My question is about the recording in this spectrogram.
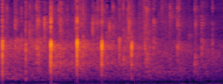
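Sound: audience applause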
